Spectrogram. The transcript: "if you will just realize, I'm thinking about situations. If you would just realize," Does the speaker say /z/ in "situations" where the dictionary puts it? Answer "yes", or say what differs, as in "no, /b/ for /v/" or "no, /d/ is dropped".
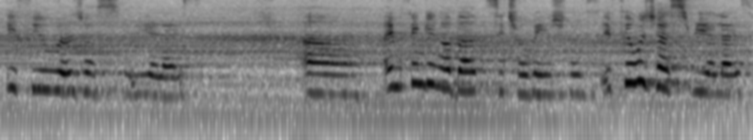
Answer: no, /s/ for /z/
